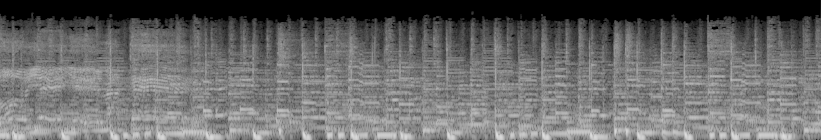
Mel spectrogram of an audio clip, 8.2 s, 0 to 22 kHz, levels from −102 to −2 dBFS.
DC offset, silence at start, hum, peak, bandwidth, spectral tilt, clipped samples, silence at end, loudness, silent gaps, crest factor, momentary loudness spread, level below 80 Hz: under 0.1%; 0 s; none; -10 dBFS; 14 kHz; -4.5 dB/octave; under 0.1%; 0 s; -26 LUFS; none; 16 dB; 3 LU; -32 dBFS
